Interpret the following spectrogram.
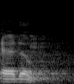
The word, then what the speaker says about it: Adam: But your pronunciation is wrong. There is no word Adam. The word is Adam. A means come, and Dam means breath of life.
